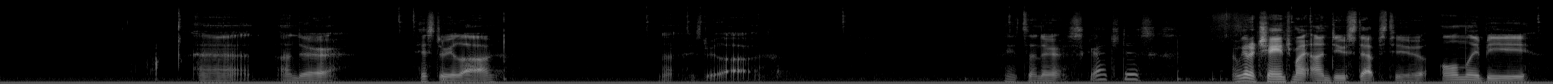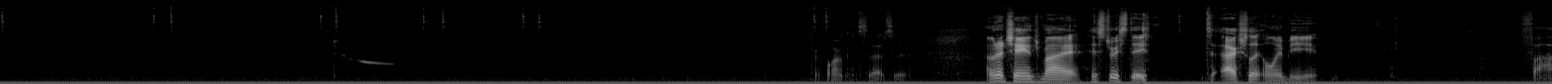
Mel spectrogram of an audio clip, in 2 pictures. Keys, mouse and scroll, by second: 4.2 click, 6.9 click, 8.5 click, 10.3 click, 13.1 click, 15.6 click, 17.3 click, 18.9 click, 20.0 click, 21.0 click, 23.8 click, 26.7 click.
